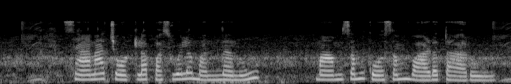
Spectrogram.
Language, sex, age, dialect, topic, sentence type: Telugu, female, 18-24, Southern, agriculture, statement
